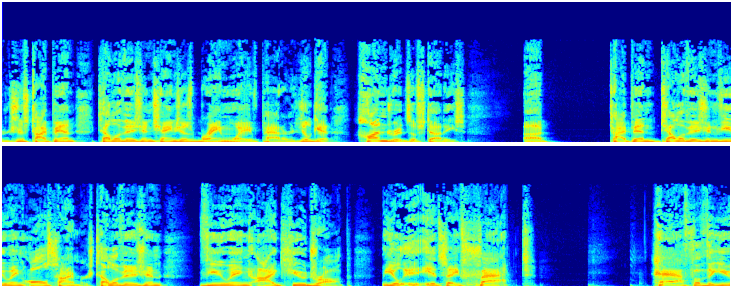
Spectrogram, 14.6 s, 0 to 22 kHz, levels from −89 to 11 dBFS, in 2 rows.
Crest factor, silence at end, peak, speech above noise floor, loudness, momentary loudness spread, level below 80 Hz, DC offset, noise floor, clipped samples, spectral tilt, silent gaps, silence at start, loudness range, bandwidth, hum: 18 dB; 0 s; 0 dBFS; 57 dB; -16 LUFS; 8 LU; -54 dBFS; under 0.1%; -74 dBFS; under 0.1%; -3.5 dB/octave; none; 0 s; 2 LU; 16.5 kHz; none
